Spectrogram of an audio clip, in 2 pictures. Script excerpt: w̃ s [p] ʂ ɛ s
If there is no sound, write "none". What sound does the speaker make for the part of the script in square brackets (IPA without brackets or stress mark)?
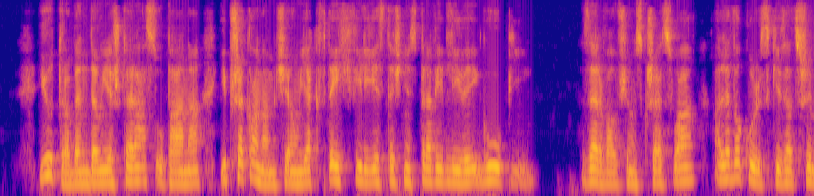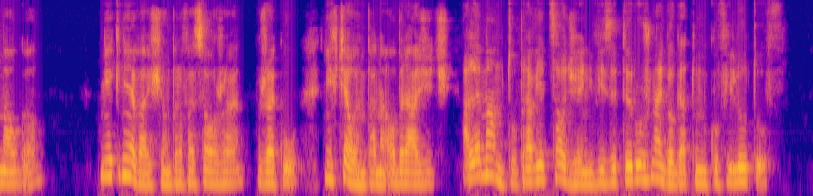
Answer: k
